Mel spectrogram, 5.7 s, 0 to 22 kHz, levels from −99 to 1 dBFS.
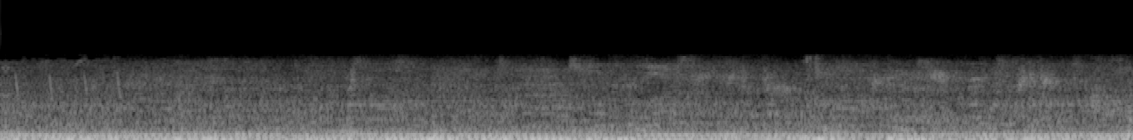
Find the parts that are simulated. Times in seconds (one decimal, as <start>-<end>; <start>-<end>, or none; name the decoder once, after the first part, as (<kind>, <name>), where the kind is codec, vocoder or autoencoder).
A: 0.6-5.7 (codec, SNAC)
